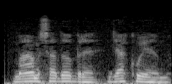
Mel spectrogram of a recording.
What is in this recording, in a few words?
I'm good thank you, slovak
